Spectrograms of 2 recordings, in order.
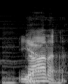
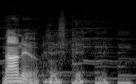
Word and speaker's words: Nanu: of Croc rocks Gran Kahuna Nana nanu Nana yeah we were way off on Nana here you're way off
